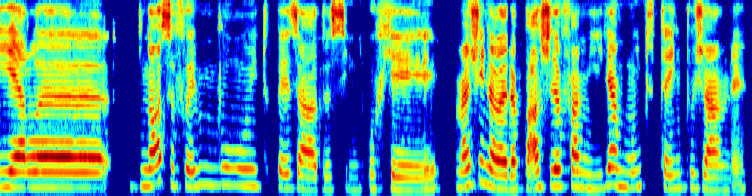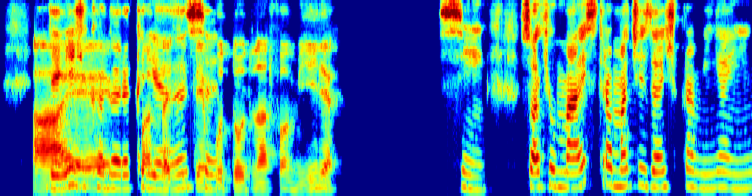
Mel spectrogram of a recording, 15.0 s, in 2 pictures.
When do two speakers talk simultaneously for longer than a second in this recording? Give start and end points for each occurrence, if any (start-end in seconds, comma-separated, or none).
7.9-9.7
